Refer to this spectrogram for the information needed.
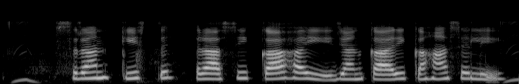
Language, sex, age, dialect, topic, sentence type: Magahi, female, 18-24, Central/Standard, banking, question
